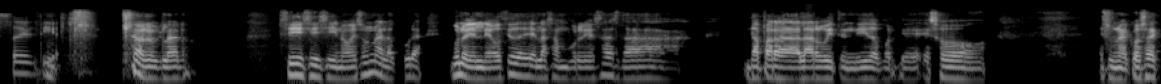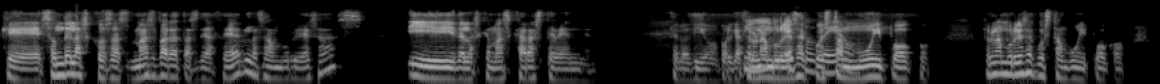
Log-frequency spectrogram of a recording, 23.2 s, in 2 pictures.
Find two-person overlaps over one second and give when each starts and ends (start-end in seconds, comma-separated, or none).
19.0-20.2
